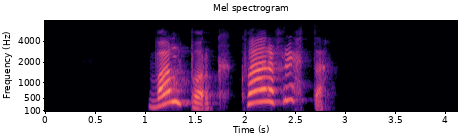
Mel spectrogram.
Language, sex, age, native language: Icelandic, female, 20-29, Icelandic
